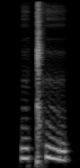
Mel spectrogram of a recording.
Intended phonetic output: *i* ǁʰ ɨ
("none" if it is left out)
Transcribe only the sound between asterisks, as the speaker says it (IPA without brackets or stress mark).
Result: ɨ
